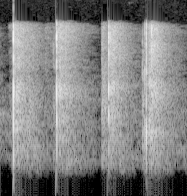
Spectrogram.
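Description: A group in a teacher training session claps in unison five times in a counted rhythm, sharp and evenly spaced, each clap followed by a short ringing room decay, with no talking.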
